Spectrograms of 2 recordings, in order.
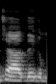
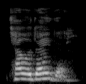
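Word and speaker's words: Talladega: Well, I did not know you was in Talledega, but I am so for that.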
